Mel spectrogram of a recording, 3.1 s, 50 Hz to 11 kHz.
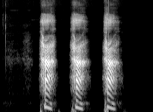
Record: {"exhalation_length": "3.1 s", "exhalation_amplitude": 32768, "exhalation_signal_mean_std_ratio": 0.41, "survey_phase": "beta (2021-08-13 to 2022-03-07)", "age": "18-44", "gender": "Female", "wearing_mask": "No", "symptom_none": true, "smoker_status": "Never smoked", "respiratory_condition_asthma": false, "respiratory_condition_other": false, "recruitment_source": "REACT", "submission_delay": "3 days", "covid_test_result": "Negative", "covid_test_method": "RT-qPCR", "influenza_a_test_result": "Negative", "influenza_b_test_result": "Negative"}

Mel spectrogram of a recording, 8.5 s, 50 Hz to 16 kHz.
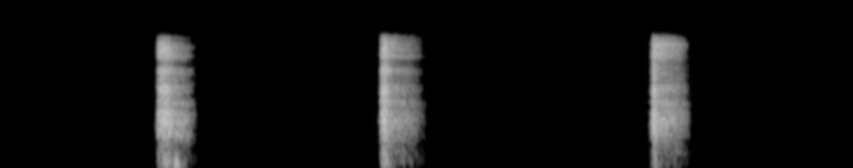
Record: {"exhalation_length": "8.5 s", "exhalation_amplitude": 14059, "exhalation_signal_mean_std_ratio": 0.2, "survey_phase": "beta (2021-08-13 to 2022-03-07)", "age": "45-64", "gender": "Female", "wearing_mask": "No", "symptom_none": true, "smoker_status": "Never smoked", "respiratory_condition_asthma": false, "respiratory_condition_other": false, "recruitment_source": "REACT", "submission_delay": "2 days", "covid_test_result": "Negative", "covid_test_method": "RT-qPCR"}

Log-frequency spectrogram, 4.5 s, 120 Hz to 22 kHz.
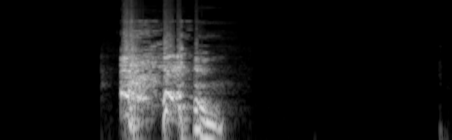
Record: {"cough_length": "4.5 s", "cough_amplitude": 32759, "cough_signal_mean_std_ratio": 0.37, "survey_phase": "beta (2021-08-13 to 2022-03-07)", "age": "65+", "gender": "Male", "wearing_mask": "No", "symptom_runny_or_blocked_nose": true, "symptom_headache": true, "symptom_onset": "9 days", "smoker_status": "Never smoked", "respiratory_condition_asthma": false, "respiratory_condition_other": false, "recruitment_source": "REACT", "submission_delay": "2 days", "covid_test_result": "Negative", "covid_test_method": "RT-qPCR"}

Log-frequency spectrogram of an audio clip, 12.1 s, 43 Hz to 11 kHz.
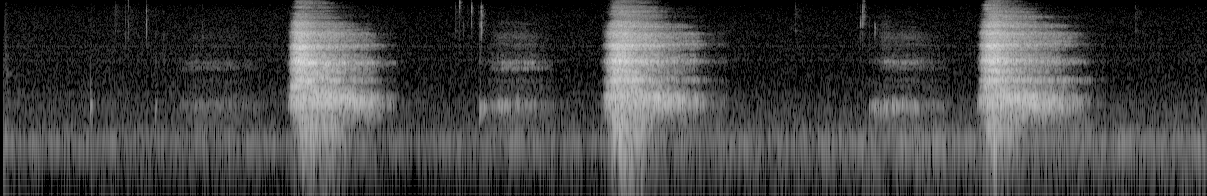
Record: {"exhalation_length": "12.1 s", "exhalation_amplitude": 6909, "exhalation_signal_mean_std_ratio": 0.3, "survey_phase": "beta (2021-08-13 to 2022-03-07)", "age": "65+", "gender": "Female", "wearing_mask": "No", "symptom_cough_any": true, "smoker_status": "Ex-smoker", "respiratory_condition_asthma": false, "respiratory_condition_other": false, "recruitment_source": "REACT", "submission_delay": "1 day", "covid_test_result": "Negative", "covid_test_method": "RT-qPCR", "influenza_a_test_result": "Negative", "influenza_b_test_result": "Negative"}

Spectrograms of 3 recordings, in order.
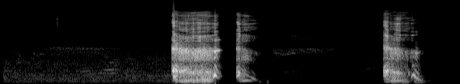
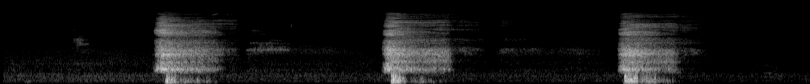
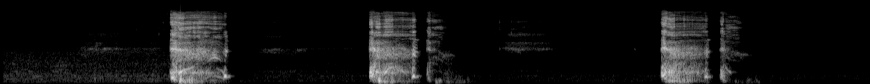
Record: {"cough_length": "4.6 s", "cough_amplitude": 32768, "cough_signal_mean_std_ratio": 0.32, "exhalation_length": "8.1 s", "exhalation_amplitude": 29720, "exhalation_signal_mean_std_ratio": 0.34, "three_cough_length": "8.7 s", "three_cough_amplitude": 32472, "three_cough_signal_mean_std_ratio": 0.3, "survey_phase": "beta (2021-08-13 to 2022-03-07)", "age": "45-64", "gender": "Female", "wearing_mask": "No", "symptom_cough_any": true, "symptom_runny_or_blocked_nose": true, "symptom_shortness_of_breath": true, "symptom_sore_throat": true, "symptom_fatigue": true, "symptom_headache": true, "symptom_change_to_sense_of_smell_or_taste": true, "symptom_loss_of_taste": true, "smoker_status": "Never smoked", "respiratory_condition_asthma": false, "respiratory_condition_other": false, "recruitment_source": "Test and Trace", "submission_delay": "3 days", "covid_test_method": "PCR", "covid_ct_value": 40.9, "covid_ct_gene": "N gene"}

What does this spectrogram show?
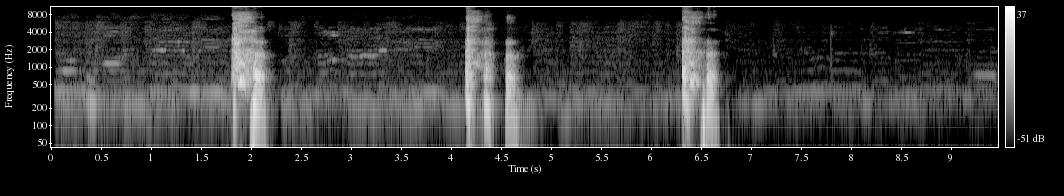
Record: {"three_cough_length": "9.5 s", "three_cough_amplitude": 32767, "three_cough_signal_mean_std_ratio": 0.26, "survey_phase": "beta (2021-08-13 to 2022-03-07)", "age": "65+", "gender": "Female", "wearing_mask": "No", "symptom_other": true, "smoker_status": "Ex-smoker", "respiratory_condition_asthma": false, "respiratory_condition_other": false, "recruitment_source": "REACT", "submission_delay": "6 days", "covid_test_result": "Negative", "covid_test_method": "RT-qPCR"}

